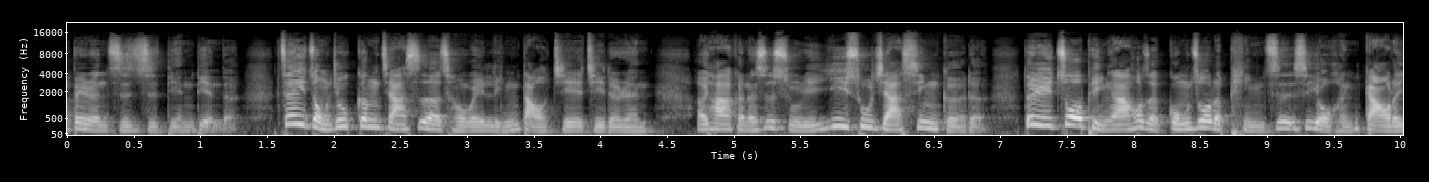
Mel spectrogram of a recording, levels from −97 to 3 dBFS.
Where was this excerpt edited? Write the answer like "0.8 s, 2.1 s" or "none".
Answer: 4.8 s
